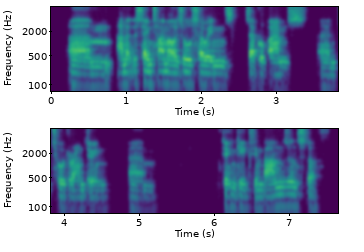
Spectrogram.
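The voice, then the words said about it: Leeds English accent. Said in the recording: “I'm from Leeds, if you can't tell by the accent.”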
